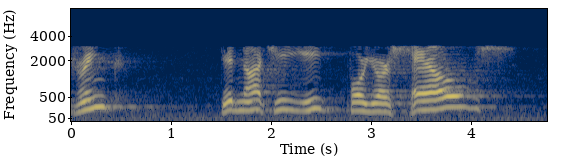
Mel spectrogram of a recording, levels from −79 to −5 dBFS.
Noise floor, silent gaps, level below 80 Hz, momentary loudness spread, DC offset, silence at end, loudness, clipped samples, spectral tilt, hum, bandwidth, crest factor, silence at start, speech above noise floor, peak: -56 dBFS; none; -60 dBFS; 17 LU; under 0.1%; 0.4 s; -26 LUFS; under 0.1%; -10 dB/octave; none; 3.2 kHz; 16 dB; 0 s; 30 dB; -12 dBFS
